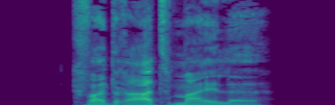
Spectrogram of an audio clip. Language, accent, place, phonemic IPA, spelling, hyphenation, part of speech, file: German, Germany, Berlin, /kvaˈdʁaːtˌmaɪ̯lə/, Quadratmeile, Qua‧d‧rat‧mei‧le, noun, De-Quadratmeile.ogg
- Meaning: square mile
